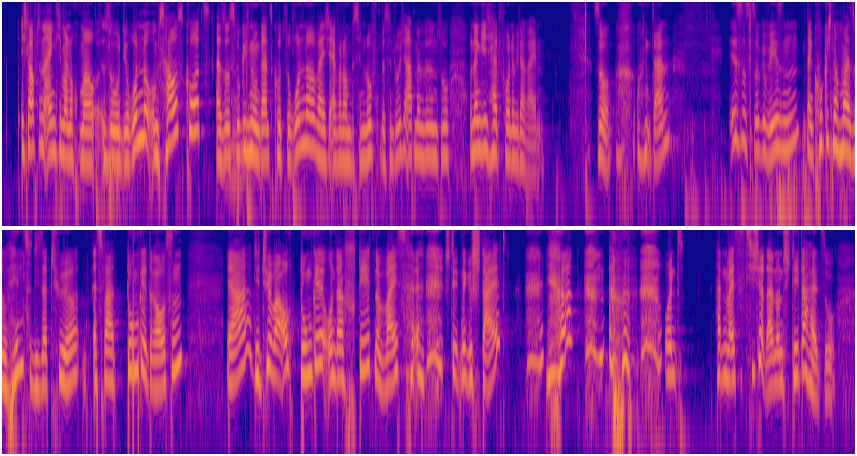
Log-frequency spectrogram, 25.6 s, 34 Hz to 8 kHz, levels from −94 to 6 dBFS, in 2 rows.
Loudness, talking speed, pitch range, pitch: -30 LUFS, 210 wpm, 185-255 Hz, 215 Hz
